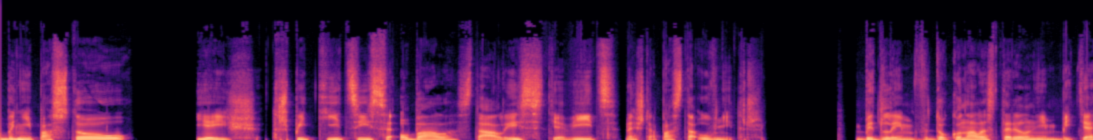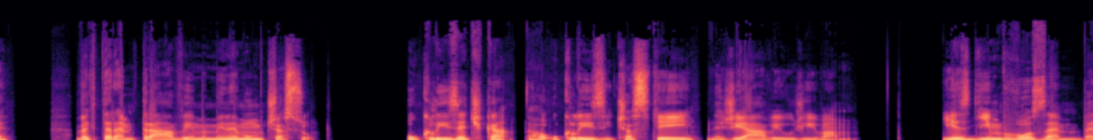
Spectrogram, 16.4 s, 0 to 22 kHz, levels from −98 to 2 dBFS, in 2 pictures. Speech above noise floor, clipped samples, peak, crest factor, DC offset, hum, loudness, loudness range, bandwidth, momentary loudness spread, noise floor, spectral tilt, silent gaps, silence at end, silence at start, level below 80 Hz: over 73 dB; under 0.1%; -2 dBFS; 16 dB; under 0.1%; none; -18 LUFS; 3 LU; 17 kHz; 10 LU; under -90 dBFS; -5 dB/octave; 1.02-1.47 s, 5.76-6.28 s, 6.35-6.42 s, 8.32-8.58 s, 10.60-11.25 s, 12.08-12.13 s, 14.66-15.26 s; 0 s; 0 s; -50 dBFS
